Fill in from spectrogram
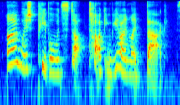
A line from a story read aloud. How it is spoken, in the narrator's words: said Myrtle, in a voice choked with tears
